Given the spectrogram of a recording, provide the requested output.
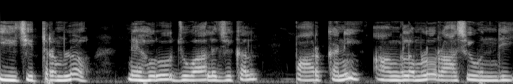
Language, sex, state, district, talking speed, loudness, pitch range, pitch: Telugu, male, Telangana, Hyderabad, 105 wpm, -11 LUFS, 195-215 Hz, 200 Hz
